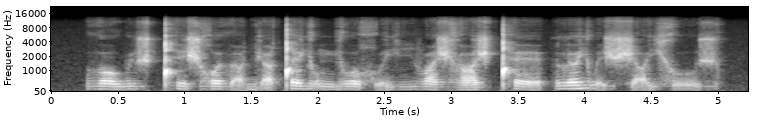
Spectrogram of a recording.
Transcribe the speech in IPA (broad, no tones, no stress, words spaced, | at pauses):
ðɔ wyʒǃʰeʃʁʷœ ðɑ̰bʲɑ̰ǃɛj omjoχʷɛ̰j i βɑʒɣɑʒǃʰɛ | lœjwɛ̰ʒ ʃɑ̰j ɣo̰ʒ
